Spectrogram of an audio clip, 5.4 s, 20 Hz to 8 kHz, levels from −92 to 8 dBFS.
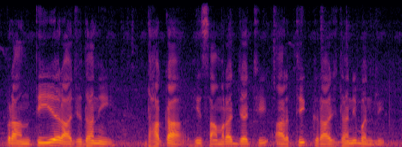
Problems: none marked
